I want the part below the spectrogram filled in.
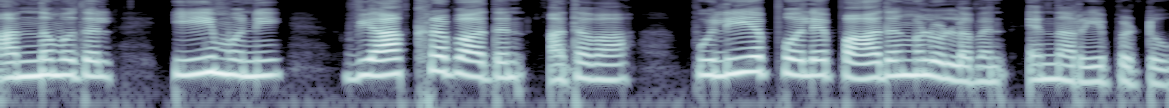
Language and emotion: Malayalam, neutral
